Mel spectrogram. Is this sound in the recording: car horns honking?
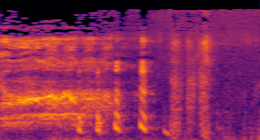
no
